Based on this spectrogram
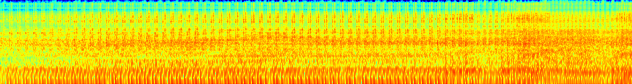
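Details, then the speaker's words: Two-cylinder engine, previously running on one cylinder, idle speed turned down and mixture tweaked: over a lumpy low idle, a fast, even clacking at every firing. Valve clatter on one cylinder. "so with idle I turned that down got that tweaked in seems pretty good but you hear the vows clapping away on that side"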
